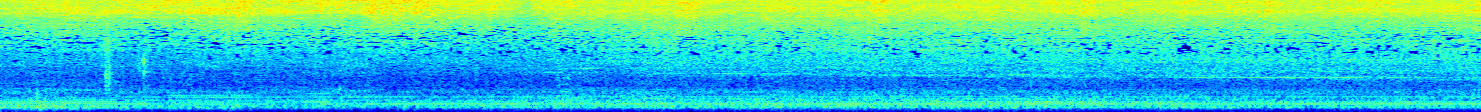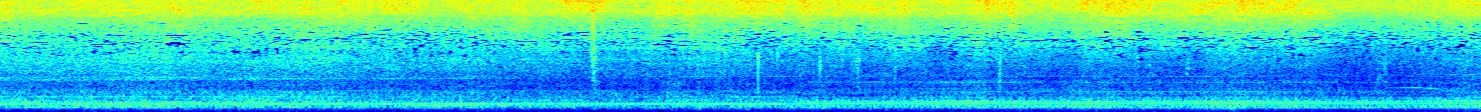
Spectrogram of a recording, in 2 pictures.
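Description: Gravity-feed compressed-air paint spray gun hissing steadily as paint is sprayed, over a steady low hum.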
